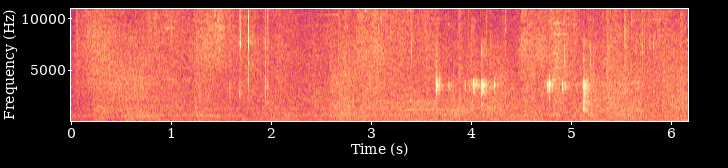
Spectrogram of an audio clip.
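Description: Magic blasts and explosions crackle and rumble in a fight.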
